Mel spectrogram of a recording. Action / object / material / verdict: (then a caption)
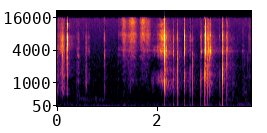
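tap / small metal mint tin / metal / none. Fingertips and nails softly scratch a small, closed, white rectangular Velamints tin, likely metal, then tap it in a quick, uneven run of about eleven sharp, bright clicks. Each tap is short and dry, with almost no ring.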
